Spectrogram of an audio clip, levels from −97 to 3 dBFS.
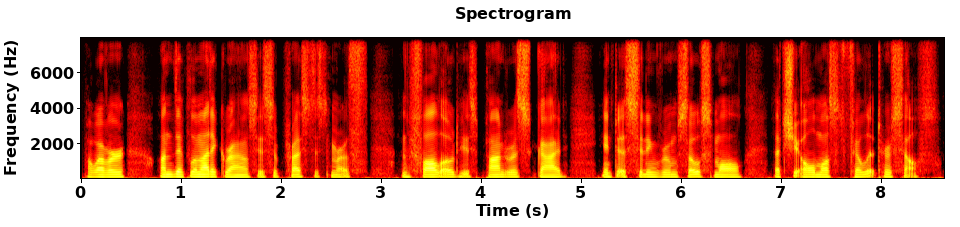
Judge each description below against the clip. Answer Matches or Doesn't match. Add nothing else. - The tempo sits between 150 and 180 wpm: Matches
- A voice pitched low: Matches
